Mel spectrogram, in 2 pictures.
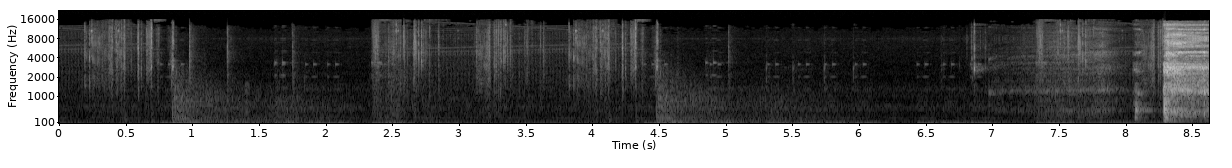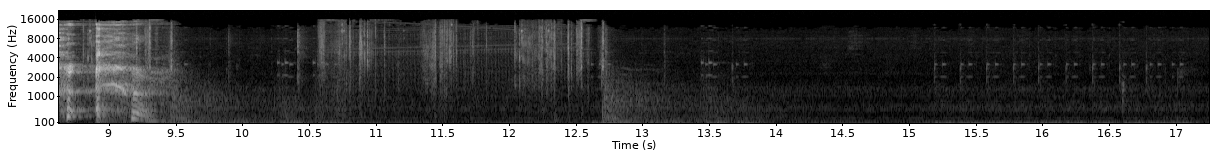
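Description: Short clicks and chimes sound as a game menu is browsed.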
